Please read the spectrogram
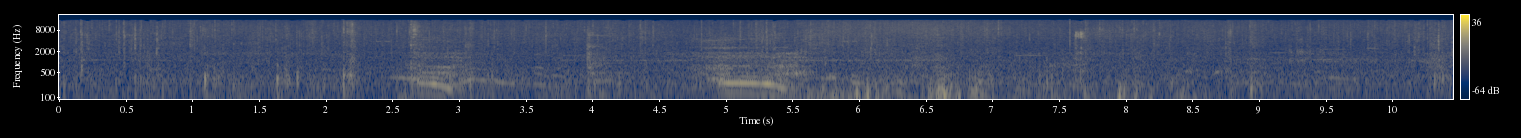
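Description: A voice making two drawn-out sounds, about three and five seconds in, the second one falling in pitch and louder.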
